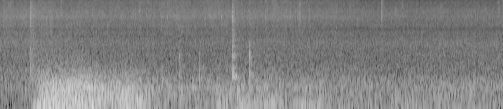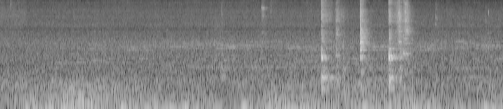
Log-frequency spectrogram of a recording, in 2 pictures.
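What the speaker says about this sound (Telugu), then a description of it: "మంచి బ్రౌన్ కలర్ వచ్చే వరకు వేయించుకుందాము. మధ్య మధ్యలో కలుపుతూ చూసుకుందాము." Pepper chicken fries in oil in a pan until browned and is stirred now and then, giving a steady sizzle with a heavy low rumble at the start and metal spoon scrapes and clinks toward the end, close up, no talking.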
